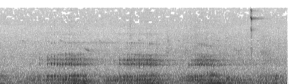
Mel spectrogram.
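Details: Koala calling: deep, snoring, grunting bellows in three rhythmic bouts about a second and a half each, rough and throbbing, ending abruptly.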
